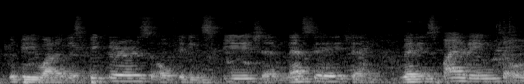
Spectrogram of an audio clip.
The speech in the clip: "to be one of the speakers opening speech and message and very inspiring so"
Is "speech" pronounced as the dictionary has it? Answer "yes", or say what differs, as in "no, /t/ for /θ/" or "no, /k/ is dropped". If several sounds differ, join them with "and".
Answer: yes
